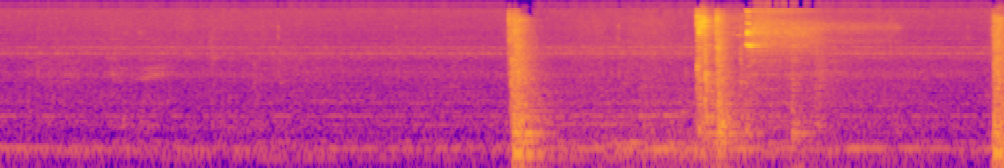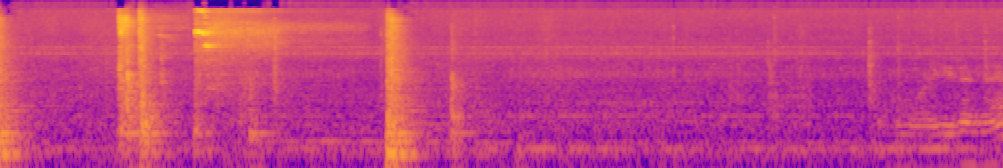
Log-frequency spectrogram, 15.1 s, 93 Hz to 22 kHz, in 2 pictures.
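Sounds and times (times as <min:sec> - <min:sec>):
brief hiss: 0:05.2 - 0:06.7, 0:09.0 - 0:10.2.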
